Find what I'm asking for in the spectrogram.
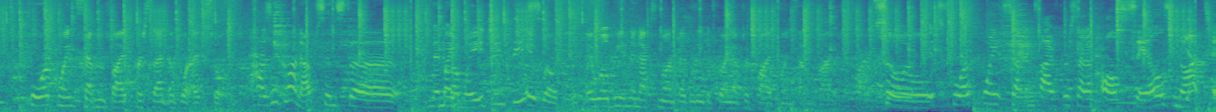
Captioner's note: servers and reporter talking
